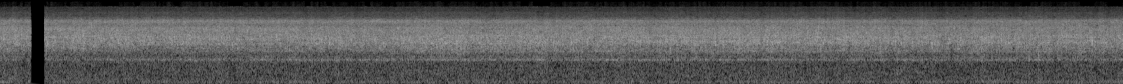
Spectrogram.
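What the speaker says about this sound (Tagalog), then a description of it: "So I'll come back to you once all the beef is seared." Beef for caldereta searing in a hot pan, giving a loud, steady, close sizzle and hiss that runs almost unbroken after a brief dropout at the very start.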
